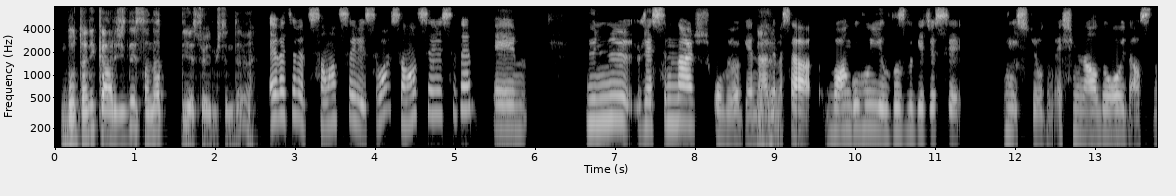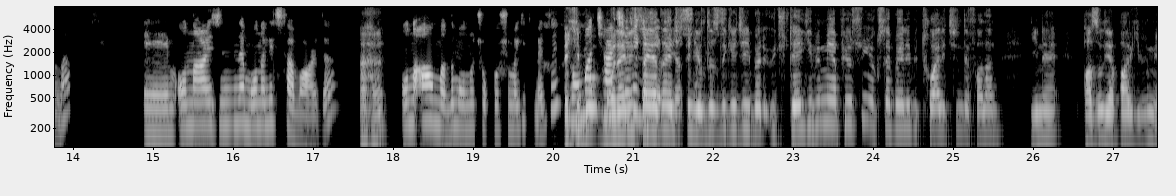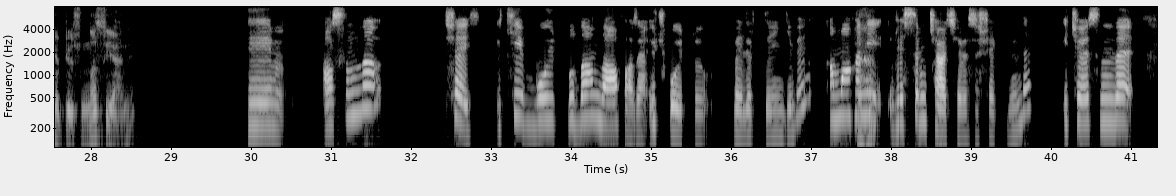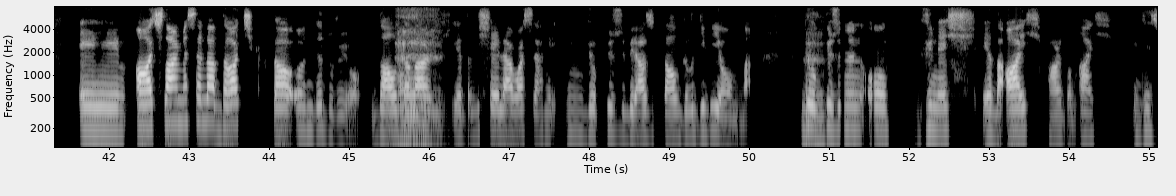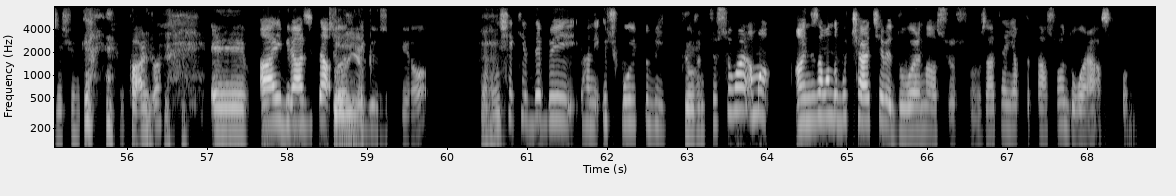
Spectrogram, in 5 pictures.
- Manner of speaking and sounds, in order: other background noise; tapping; chuckle; chuckle
- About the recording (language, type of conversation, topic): Turkish, podcast, Bu hobiyi nasıl ve nerede keşfettin?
